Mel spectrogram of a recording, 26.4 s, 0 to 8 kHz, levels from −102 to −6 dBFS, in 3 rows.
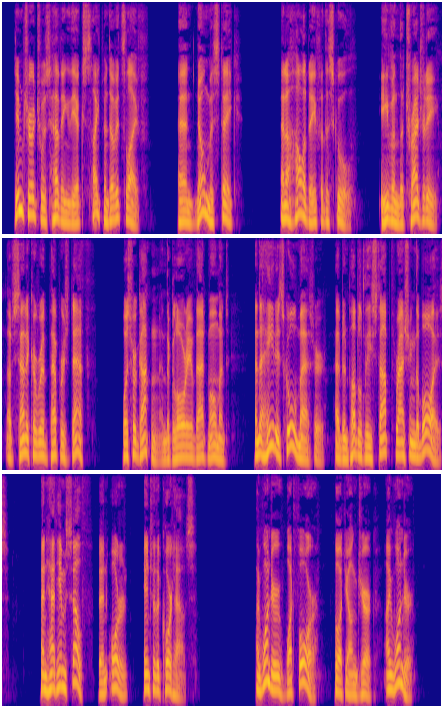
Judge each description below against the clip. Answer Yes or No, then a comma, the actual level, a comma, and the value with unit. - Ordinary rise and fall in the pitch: No, wide, 6.3 semitones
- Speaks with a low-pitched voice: Yes, low, 115 Hz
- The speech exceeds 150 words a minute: No, average, 140 wpm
